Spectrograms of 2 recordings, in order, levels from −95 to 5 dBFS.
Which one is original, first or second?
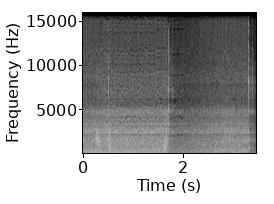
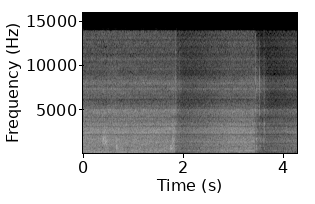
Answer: first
